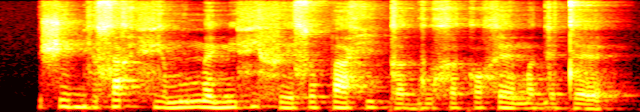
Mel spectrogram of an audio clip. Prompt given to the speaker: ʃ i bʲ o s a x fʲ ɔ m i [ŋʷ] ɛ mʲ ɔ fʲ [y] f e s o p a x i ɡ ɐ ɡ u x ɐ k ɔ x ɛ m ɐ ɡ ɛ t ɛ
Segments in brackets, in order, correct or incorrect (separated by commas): incorrect, incorrect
